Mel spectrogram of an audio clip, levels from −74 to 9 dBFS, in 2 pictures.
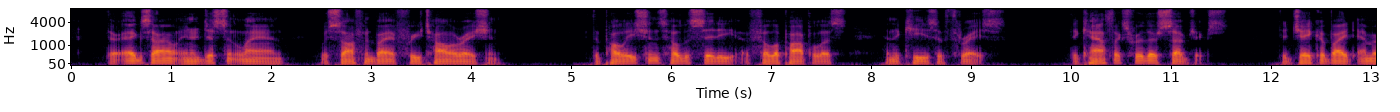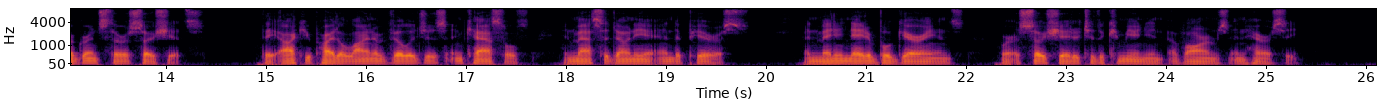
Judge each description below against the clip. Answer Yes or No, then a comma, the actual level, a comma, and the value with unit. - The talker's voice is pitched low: Yes, very low, 75 Hz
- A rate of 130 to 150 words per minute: Yes, slow, 135 wpm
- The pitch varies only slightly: Yes, narrow, 1.8 semitones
